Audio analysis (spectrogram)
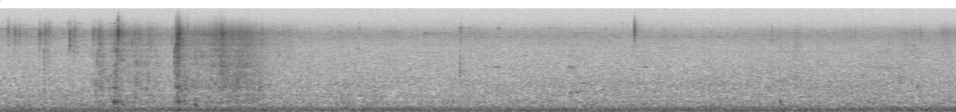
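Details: Low outdoor rumble with light sloshing and a few brief rustling bursts early on, and faint distant voices.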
